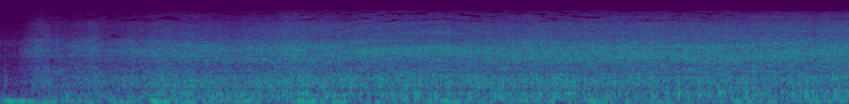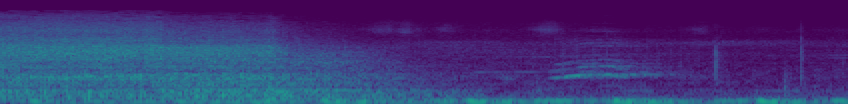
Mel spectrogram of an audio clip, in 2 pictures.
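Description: Anar, a ground fountain firecracker, spraying sparks with a loud, steady hiss for about four seconds, then dying away.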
